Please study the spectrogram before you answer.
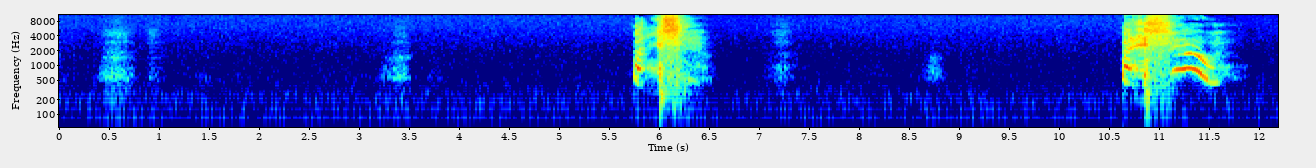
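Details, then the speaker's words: Adult with a cold having a sneezing fit: quiet breaths building up, then two loud, forceful, uncontrollable sneezes in a quiet room. "Been totally teased by cold sneezes. Oh. Oh, bless me. Oh God, I'm gonna sneeze again. I feel it building."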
